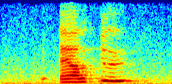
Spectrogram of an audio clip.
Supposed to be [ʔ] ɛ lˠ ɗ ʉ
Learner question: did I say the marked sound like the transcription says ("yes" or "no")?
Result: yes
